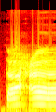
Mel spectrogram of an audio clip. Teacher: لام کو ایک الف کی مقدار کھینچ کر پڑھیں گے، تحاضون، ہا پر کھڑا زبر بھی ہے اور مد بھی ہے، اس مد کو 5 الف کی مقدار کھینچ کر پڑھیں گے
